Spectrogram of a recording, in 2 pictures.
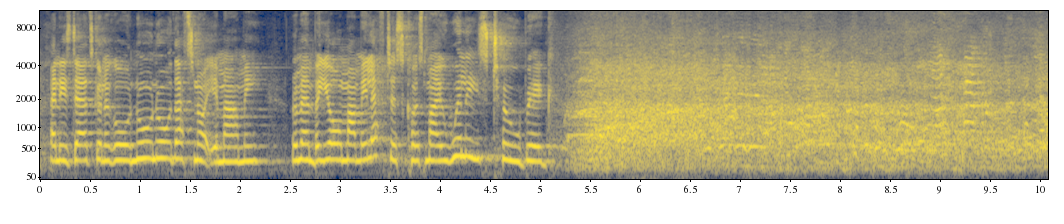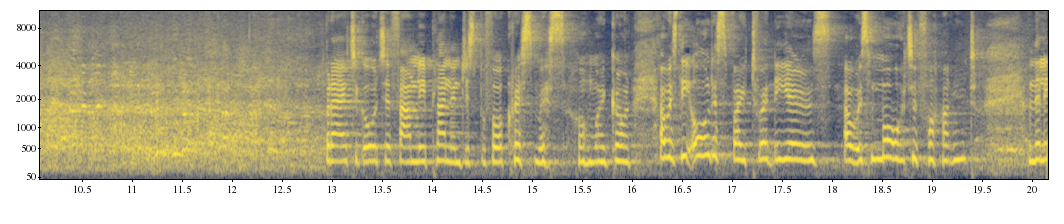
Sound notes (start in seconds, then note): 5.2 audience laughing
